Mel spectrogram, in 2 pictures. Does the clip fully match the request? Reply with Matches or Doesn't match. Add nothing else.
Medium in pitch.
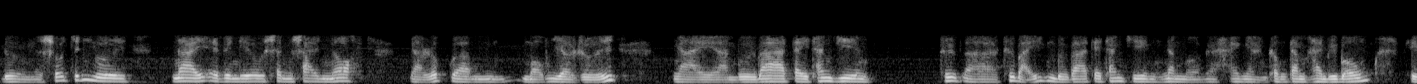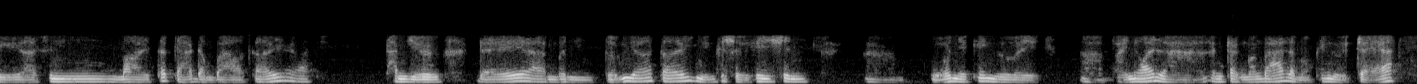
Doesn't match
